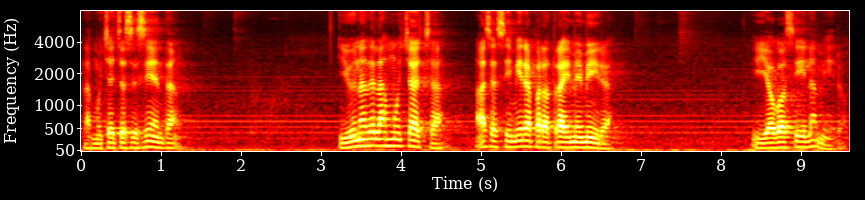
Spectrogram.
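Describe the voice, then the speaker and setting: A man's voice: lowish voice, moderate pace, pauses often, mellow. A male pastor preaching a sermon, telling a story and rising to fervent appeals. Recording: echoey hall with faint noise.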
